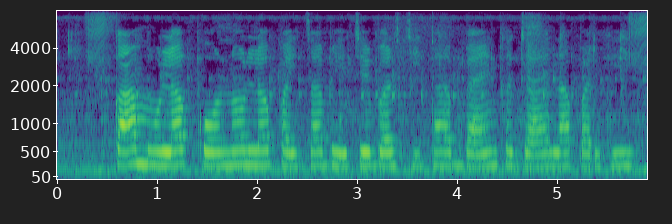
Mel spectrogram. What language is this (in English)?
Chhattisgarhi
